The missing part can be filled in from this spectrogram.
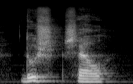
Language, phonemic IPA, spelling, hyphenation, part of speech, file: Dutch, /ˈdu(ʃ).sɛl/, douchecel, dou‧che‧cel, noun, Nl-douchecel.ogg
- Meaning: shower recess, shower cubicle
